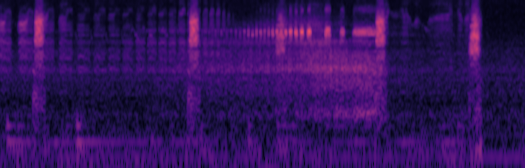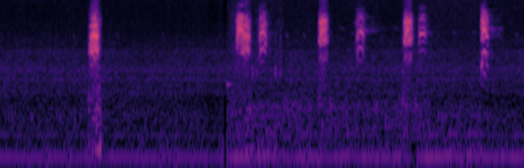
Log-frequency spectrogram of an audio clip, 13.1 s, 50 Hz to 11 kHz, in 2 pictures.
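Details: Common snipe calling in a 2020 recording: isolated sharp, rasping high notes spaced irregularly, with a brief burst of noisy rustling and chatter early on, then scattered single and paired calls.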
